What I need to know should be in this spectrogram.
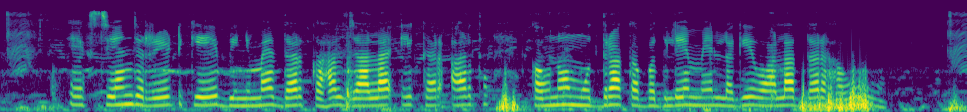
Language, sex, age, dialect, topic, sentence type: Bhojpuri, female, 31-35, Western, banking, statement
